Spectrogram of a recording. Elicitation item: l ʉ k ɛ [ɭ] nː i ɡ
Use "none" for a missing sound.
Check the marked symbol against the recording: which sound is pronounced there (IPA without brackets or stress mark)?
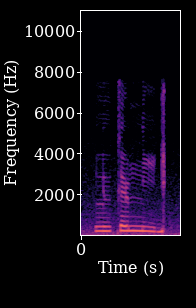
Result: ɭ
